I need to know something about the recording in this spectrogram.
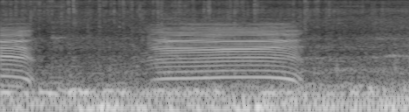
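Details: Among dozens of cattle being herded, the tail of one moo fades, then after a pause a single sustained bellow holds steady for about a second and a half before dropping away, backed by a continuous low rumble.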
